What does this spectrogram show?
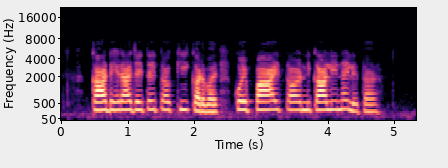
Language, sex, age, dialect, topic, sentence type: Maithili, female, 18-24, Angika, banking, question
